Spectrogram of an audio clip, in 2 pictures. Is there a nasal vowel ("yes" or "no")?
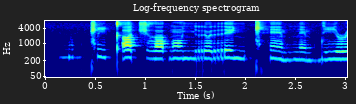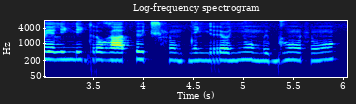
yes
